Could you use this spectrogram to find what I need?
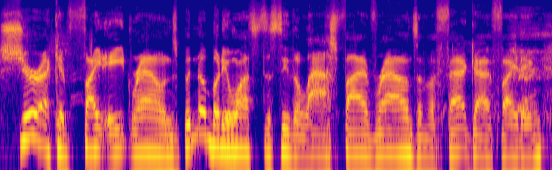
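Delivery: ordinary delivery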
